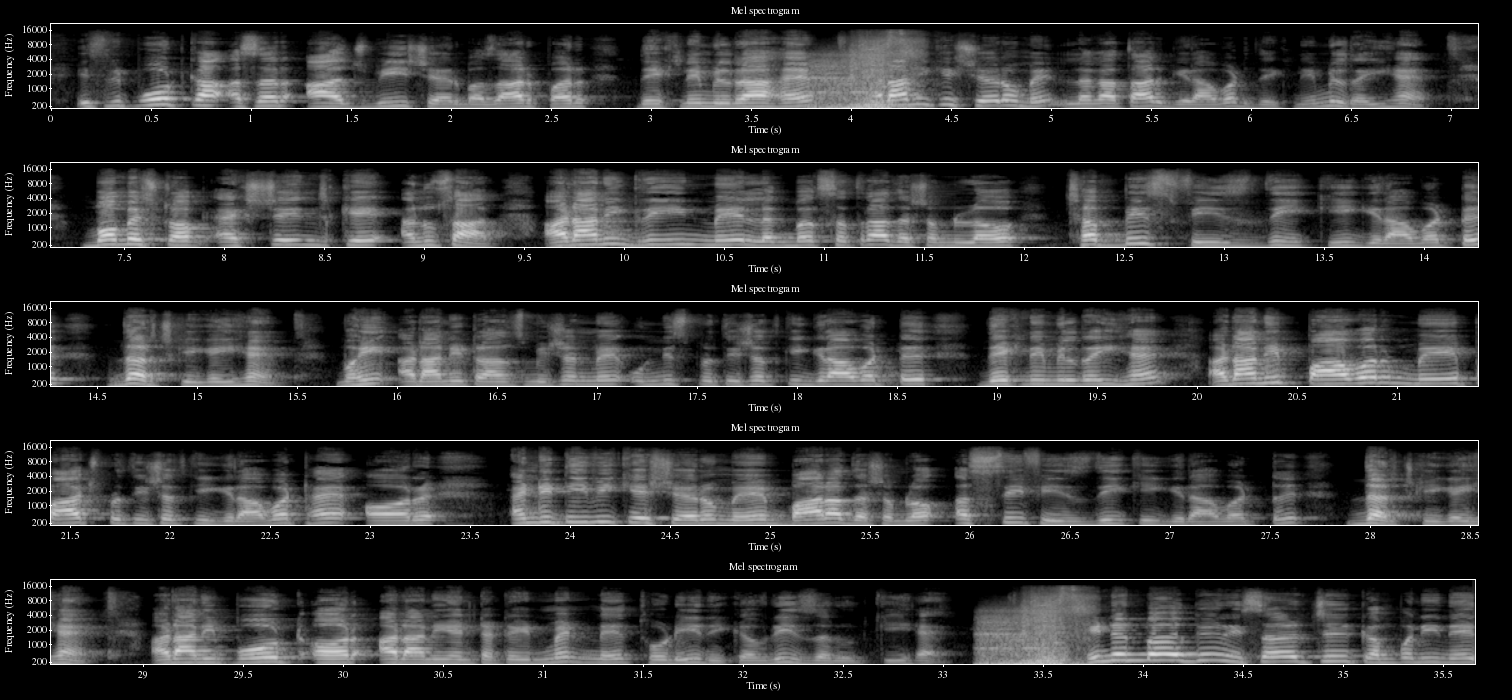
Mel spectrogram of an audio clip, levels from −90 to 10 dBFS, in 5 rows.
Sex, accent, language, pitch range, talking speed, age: male, native, Hindi, 165-210 Hz, 150 wpm, 30-49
